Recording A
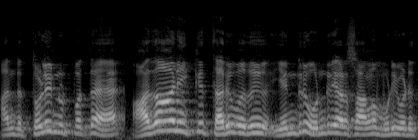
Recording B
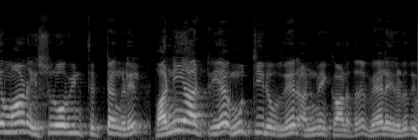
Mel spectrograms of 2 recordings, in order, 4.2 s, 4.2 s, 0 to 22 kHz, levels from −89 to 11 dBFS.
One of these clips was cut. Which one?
B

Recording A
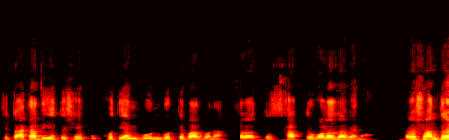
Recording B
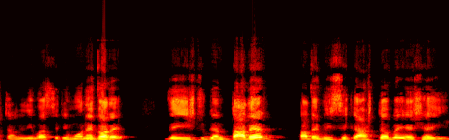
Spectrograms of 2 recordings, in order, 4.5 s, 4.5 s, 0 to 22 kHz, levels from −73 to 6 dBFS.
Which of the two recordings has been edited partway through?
A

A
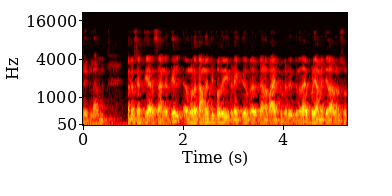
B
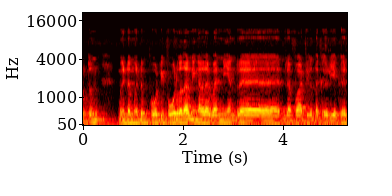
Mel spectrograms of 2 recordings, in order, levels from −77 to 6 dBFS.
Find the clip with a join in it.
A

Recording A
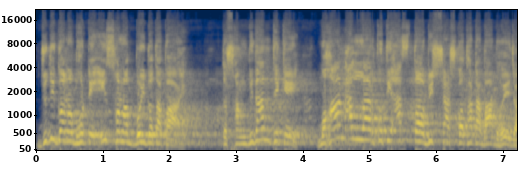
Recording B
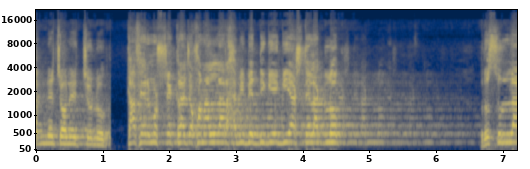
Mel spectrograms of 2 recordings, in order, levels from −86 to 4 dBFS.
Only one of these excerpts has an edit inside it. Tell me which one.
B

